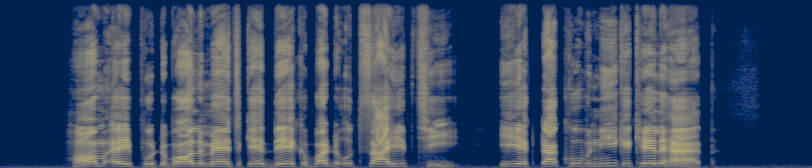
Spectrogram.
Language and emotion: Maithili, happy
